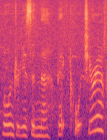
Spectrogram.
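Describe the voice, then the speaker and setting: A woman's voice: on the high side, lively intonation, a little mellow, slight background noise, low-quality recording. New Zealand woman touring a rental. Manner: plain, listing features one by one with brief pauses. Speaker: rental property agent. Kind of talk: unscripted property walkthrough narration. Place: inside and around a small empty house.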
